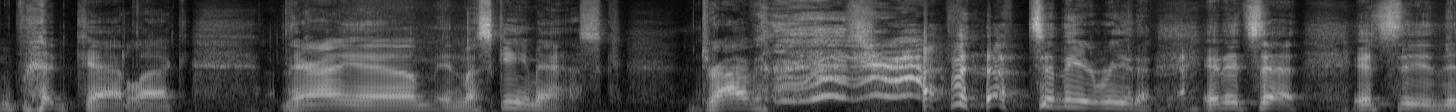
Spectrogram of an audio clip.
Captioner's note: laugh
